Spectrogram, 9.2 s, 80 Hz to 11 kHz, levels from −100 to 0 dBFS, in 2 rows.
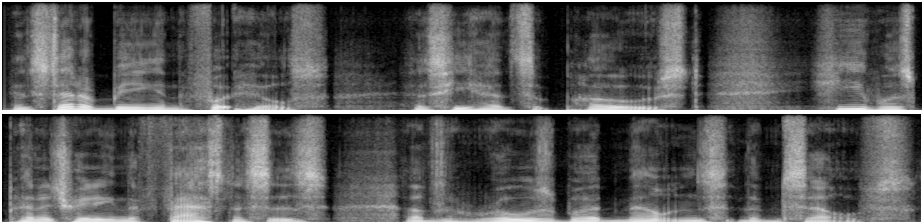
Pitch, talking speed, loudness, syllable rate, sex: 120 Hz, 130 wpm, -16 LUFS, 4.4 syllables/s, male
